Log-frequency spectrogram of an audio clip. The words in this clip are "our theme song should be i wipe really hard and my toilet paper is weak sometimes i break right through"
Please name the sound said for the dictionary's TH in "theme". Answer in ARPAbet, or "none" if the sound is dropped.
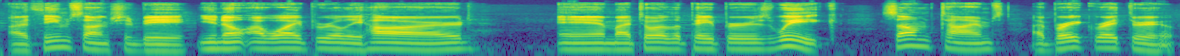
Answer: TH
